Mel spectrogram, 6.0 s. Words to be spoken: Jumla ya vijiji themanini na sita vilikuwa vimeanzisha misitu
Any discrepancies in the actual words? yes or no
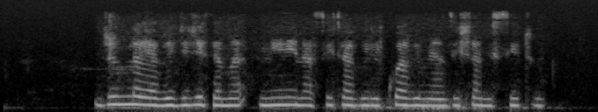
no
